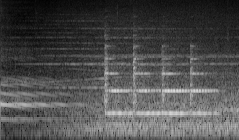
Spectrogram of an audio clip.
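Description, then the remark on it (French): A steam train rumbles along the rails, a whistle-like tone sliding downward before steady, evenly spaced clacks of wheels over track joints ring out under a sustained tone. No one speaks. “Est-ce que vous avez déjà entendu parler des trains à vapeur ?”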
